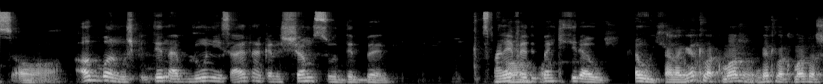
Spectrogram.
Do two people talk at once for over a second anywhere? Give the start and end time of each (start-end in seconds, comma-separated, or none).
none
